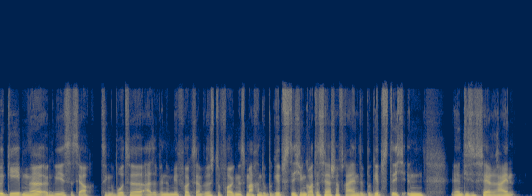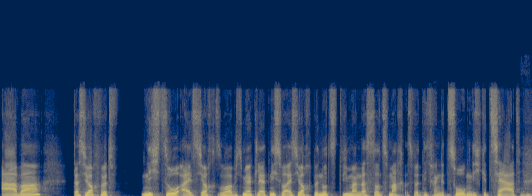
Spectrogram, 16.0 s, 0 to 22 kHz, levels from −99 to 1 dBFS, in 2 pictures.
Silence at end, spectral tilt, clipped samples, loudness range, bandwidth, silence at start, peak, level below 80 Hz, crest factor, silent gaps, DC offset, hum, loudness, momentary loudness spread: 0 s; -6.5 dB/octave; under 0.1%; 4 LU; 12.5 kHz; 0 s; -10 dBFS; -62 dBFS; 14 dB; none; under 0.1%; none; -24 LUFS; 7 LU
